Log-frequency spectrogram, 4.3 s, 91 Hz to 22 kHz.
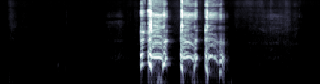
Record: {"three_cough_length": "4.3 s", "three_cough_amplitude": 29535, "three_cough_signal_mean_std_ratio": 0.33, "survey_phase": "beta (2021-08-13 to 2022-03-07)", "age": "18-44", "gender": "Female", "wearing_mask": "No", "symptom_cough_any": true, "symptom_runny_or_blocked_nose": true, "symptom_abdominal_pain": true, "symptom_fever_high_temperature": true, "symptom_headache": true, "symptom_other": true, "smoker_status": "Never smoked", "respiratory_condition_asthma": false, "respiratory_condition_other": false, "recruitment_source": "Test and Trace", "submission_delay": "1 day", "covid_test_result": "Positive", "covid_test_method": "LFT"}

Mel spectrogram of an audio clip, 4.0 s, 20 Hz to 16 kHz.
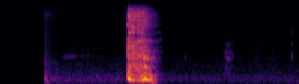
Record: {"cough_length": "4.0 s", "cough_amplitude": 25947, "cough_signal_mean_std_ratio": 0.23, "survey_phase": "beta (2021-08-13 to 2022-03-07)", "age": "45-64", "gender": "Male", "wearing_mask": "No", "symptom_sore_throat": true, "symptom_onset": "2 days", "smoker_status": "Ex-smoker", "respiratory_condition_asthma": false, "respiratory_condition_other": false, "recruitment_source": "REACT", "submission_delay": "1 day", "covid_test_result": "Negative", "covid_test_method": "RT-qPCR"}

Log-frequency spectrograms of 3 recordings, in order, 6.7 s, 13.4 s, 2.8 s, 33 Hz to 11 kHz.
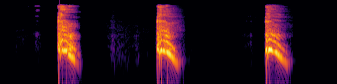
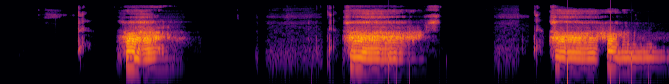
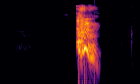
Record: {"three_cough_length": "6.7 s", "three_cough_amplitude": 28776, "three_cough_signal_mean_std_ratio": 0.32, "exhalation_length": "13.4 s", "exhalation_amplitude": 16336, "exhalation_signal_mean_std_ratio": 0.46, "cough_length": "2.8 s", "cough_amplitude": 32125, "cough_signal_mean_std_ratio": 0.27, "survey_phase": "beta (2021-08-13 to 2022-03-07)", "age": "45-64", "gender": "Male", "wearing_mask": "No", "symptom_runny_or_blocked_nose": true, "smoker_status": "Ex-smoker", "respiratory_condition_asthma": false, "respiratory_condition_other": false, "recruitment_source": "REACT", "submission_delay": "2 days", "covid_test_result": "Negative", "covid_test_method": "RT-qPCR", "influenza_a_test_result": "Negative", "influenza_b_test_result": "Negative"}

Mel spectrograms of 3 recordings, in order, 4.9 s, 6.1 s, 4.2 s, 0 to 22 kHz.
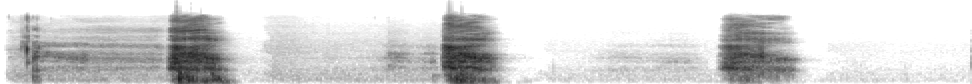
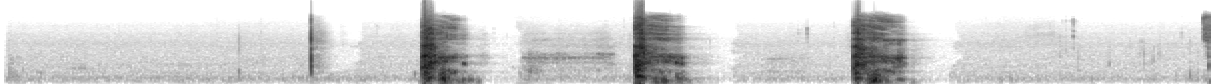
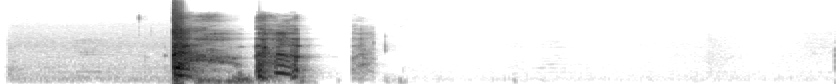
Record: {"exhalation_length": "4.9 s", "exhalation_amplitude": 32707, "exhalation_signal_mean_std_ratio": 0.31, "three_cough_length": "6.1 s", "three_cough_amplitude": 32768, "three_cough_signal_mean_std_ratio": 0.22, "cough_length": "4.2 s", "cough_amplitude": 32768, "cough_signal_mean_std_ratio": 0.2, "survey_phase": "beta (2021-08-13 to 2022-03-07)", "age": "45-64", "gender": "Female", "wearing_mask": "No", "symptom_none": true, "smoker_status": "Ex-smoker", "respiratory_condition_asthma": false, "respiratory_condition_other": false, "recruitment_source": "REACT", "submission_delay": "1 day", "covid_test_result": "Negative", "covid_test_method": "RT-qPCR", "influenza_a_test_result": "Negative", "influenza_b_test_result": "Negative"}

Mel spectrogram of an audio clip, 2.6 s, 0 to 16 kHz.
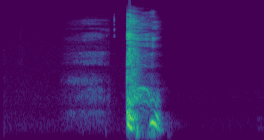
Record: {"cough_length": "2.6 s", "cough_amplitude": 30594, "cough_signal_mean_std_ratio": 0.24, "survey_phase": "alpha (2021-03-01 to 2021-08-12)", "age": "18-44", "gender": "Female", "wearing_mask": "No", "symptom_shortness_of_breath": true, "smoker_status": "Never smoked", "respiratory_condition_asthma": false, "respiratory_condition_other": false, "recruitment_source": "REACT", "submission_delay": "1 day", "covid_test_result": "Negative", "covid_test_method": "RT-qPCR"}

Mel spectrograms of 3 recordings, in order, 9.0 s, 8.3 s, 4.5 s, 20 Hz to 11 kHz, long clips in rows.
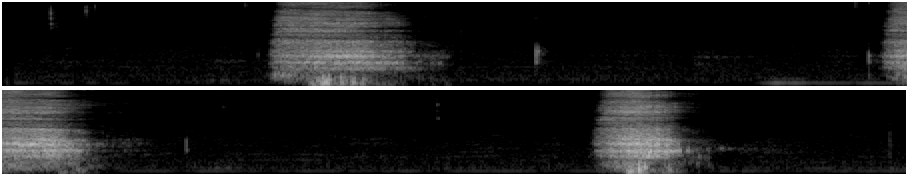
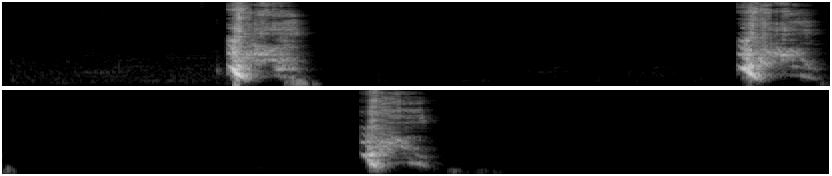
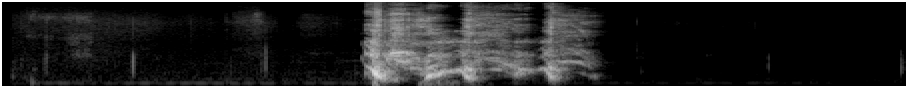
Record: {"exhalation_length": "9.0 s", "exhalation_amplitude": 15764, "exhalation_signal_mean_std_ratio": 0.31, "three_cough_length": "8.3 s", "three_cough_amplitude": 32768, "three_cough_signal_mean_std_ratio": 0.18, "cough_length": "4.5 s", "cough_amplitude": 32768, "cough_signal_mean_std_ratio": 0.28, "survey_phase": "beta (2021-08-13 to 2022-03-07)", "age": "45-64", "gender": "Male", "wearing_mask": "No", "symptom_none": true, "smoker_status": "Ex-smoker", "respiratory_condition_asthma": false, "respiratory_condition_other": false, "recruitment_source": "REACT", "submission_delay": "1 day", "covid_test_result": "Negative", "covid_test_method": "RT-qPCR"}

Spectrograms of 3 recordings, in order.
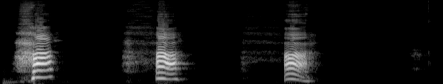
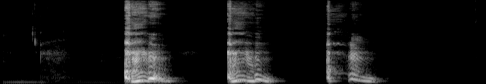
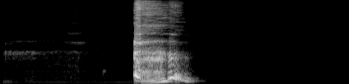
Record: {"exhalation_length": "4.4 s", "exhalation_amplitude": 32768, "exhalation_signal_mean_std_ratio": 0.32, "three_cough_length": "4.9 s", "three_cough_amplitude": 32768, "three_cough_signal_mean_std_ratio": 0.35, "cough_length": "3.5 s", "cough_amplitude": 32768, "cough_signal_mean_std_ratio": 0.3, "survey_phase": "beta (2021-08-13 to 2022-03-07)", "age": "65+", "gender": "Female", "wearing_mask": "No", "symptom_runny_or_blocked_nose": true, "symptom_shortness_of_breath": true, "symptom_onset": "12 days", "smoker_status": "Ex-smoker", "respiratory_condition_asthma": false, "respiratory_condition_other": true, "recruitment_source": "REACT", "submission_delay": "5 days", "covid_test_result": "Negative", "covid_test_method": "RT-qPCR", "influenza_a_test_result": "Negative", "influenza_b_test_result": "Negative"}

